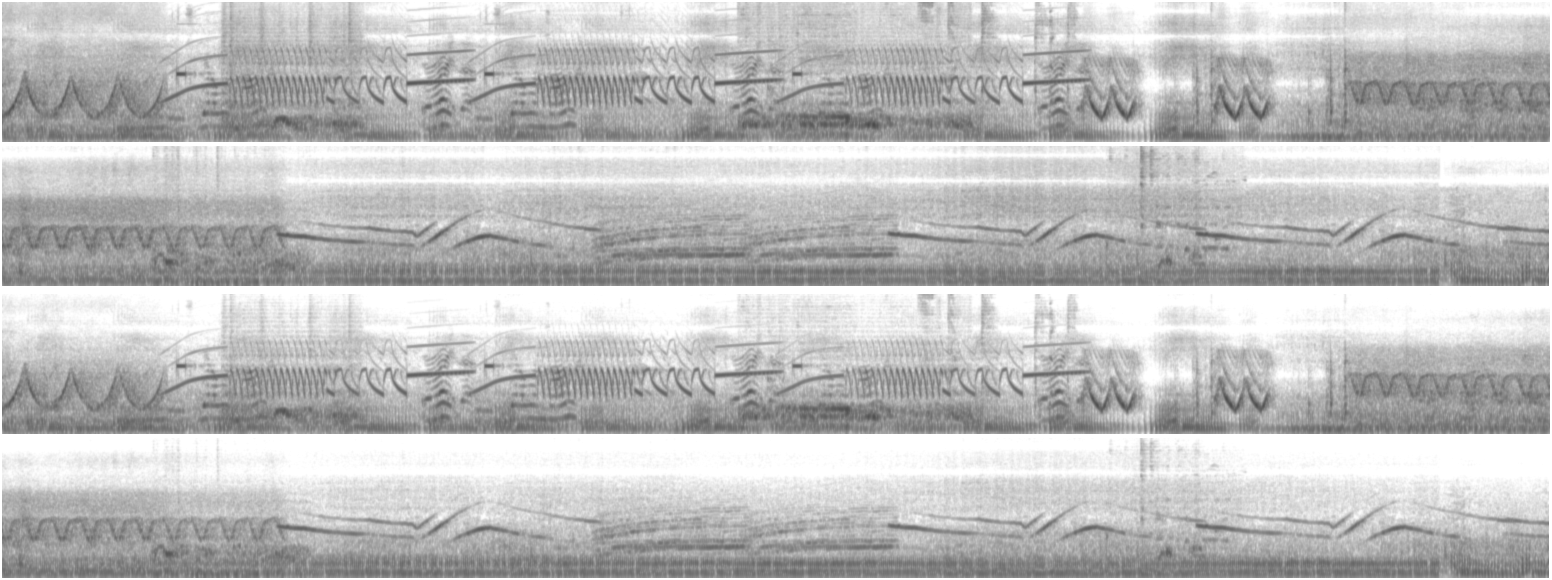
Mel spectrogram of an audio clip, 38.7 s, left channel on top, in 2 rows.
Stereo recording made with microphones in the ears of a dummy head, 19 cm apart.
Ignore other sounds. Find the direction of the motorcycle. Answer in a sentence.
You can hear the motorcycle on the left.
